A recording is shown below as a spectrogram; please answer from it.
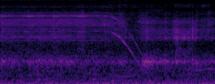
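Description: High-speed surgical drill whining steadily at a high pitch, then spinning down with a falling pitch a little after a second in.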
